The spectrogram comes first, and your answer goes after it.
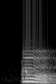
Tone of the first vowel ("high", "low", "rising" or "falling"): falling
